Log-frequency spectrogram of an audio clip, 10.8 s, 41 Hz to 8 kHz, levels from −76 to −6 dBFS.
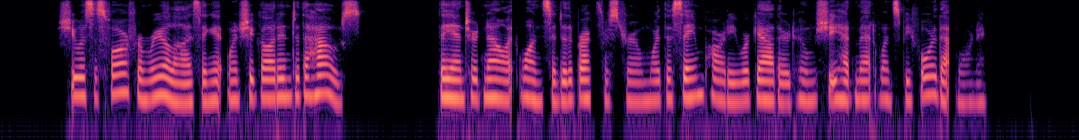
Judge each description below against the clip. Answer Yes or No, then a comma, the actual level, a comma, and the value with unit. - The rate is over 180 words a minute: Yes, average, 200 wpm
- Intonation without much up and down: Yes, narrow, 2.0 semitones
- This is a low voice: No, high, 195 Hz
